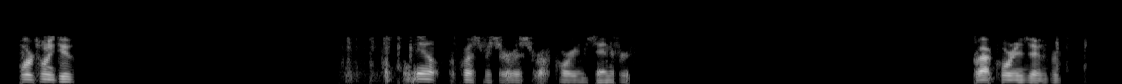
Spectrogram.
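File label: Police Southeast District Dispatch; Raleigh; wake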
